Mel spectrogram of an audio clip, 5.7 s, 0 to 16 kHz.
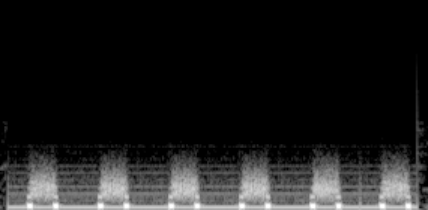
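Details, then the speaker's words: Pediatric cardiology teaching example: regular heartbeat near 64 a minute with a steady murmur filling the whole interval between S1 and S2, which can obscure the first sound; holosystolic murmur. "Holosystolic murmurs are heard throughout systole between S1 and S2 and can often actually obscure the beginning of"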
